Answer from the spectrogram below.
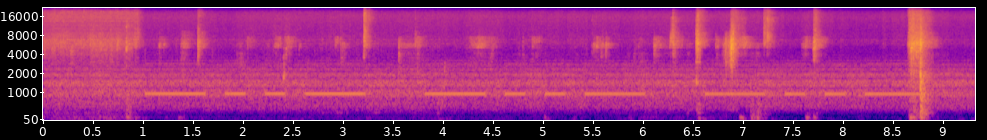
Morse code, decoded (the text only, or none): XXX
